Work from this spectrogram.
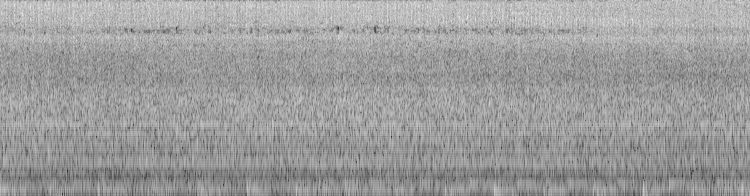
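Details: Brand-new Champion EFI generator that customer reported wouldn't start; fuel smells of diesel or kerosene, suspected poured in then drained. Small engine holds a steady drone under background music, no stumbling or surging; running fine.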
